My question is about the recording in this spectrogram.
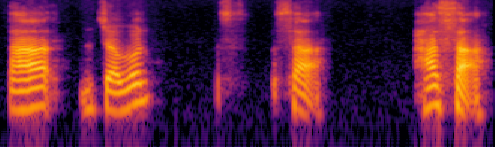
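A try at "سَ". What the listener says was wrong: এখানে সা বলছেন, সা হবে না, সিন। এই অক্ষরটি সিন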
